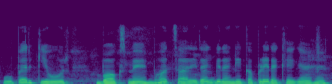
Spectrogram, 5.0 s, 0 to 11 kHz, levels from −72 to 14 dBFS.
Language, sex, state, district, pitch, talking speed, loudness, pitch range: Hindi, female, Jharkhand, Palamu, 180 Hz, 155 wpm, -17 LUFS, 175-195 Hz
